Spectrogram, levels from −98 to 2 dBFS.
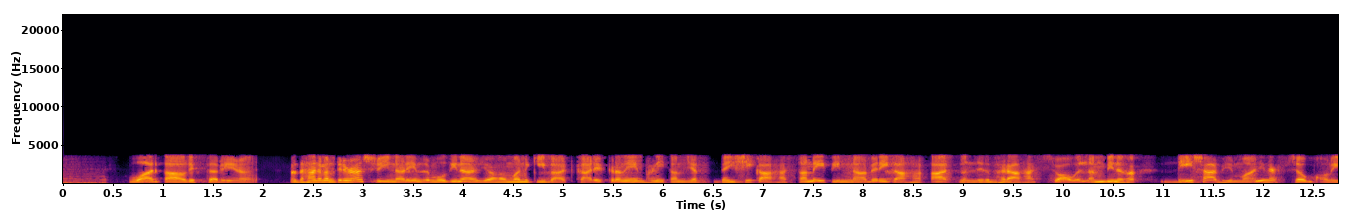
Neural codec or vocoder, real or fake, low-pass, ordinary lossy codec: codec, 16 kHz, 1 kbps, X-Codec, HuBERT features, trained on balanced general audio; fake; 3.6 kHz; AAC, 24 kbps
